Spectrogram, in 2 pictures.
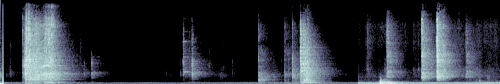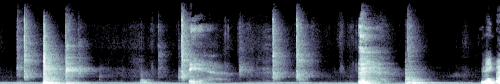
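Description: Metal knocks and clunks as the steel pin is worked out of the rod end of an excavator's stick cylinder, with heavier thuds about halfway through and near the end. A steady low hum comes in about seven seconds in.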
